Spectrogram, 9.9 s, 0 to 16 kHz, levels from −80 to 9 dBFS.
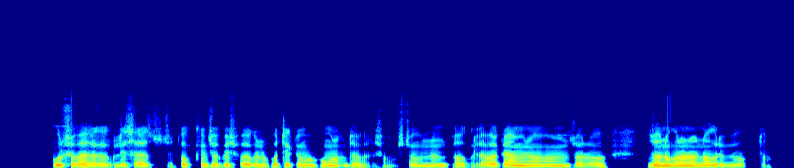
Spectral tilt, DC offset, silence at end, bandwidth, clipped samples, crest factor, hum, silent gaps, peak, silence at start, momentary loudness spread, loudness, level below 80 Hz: -9.5 dB/octave; under 0.1%; 0.3 s; 5.8 kHz; under 0.1%; 18 dB; none; 7.98-8.09 s, 9.42-9.49 s; -2 dBFS; 0.65 s; 12 LU; -20 LUFS; -46 dBFS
